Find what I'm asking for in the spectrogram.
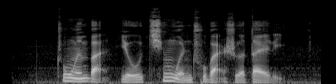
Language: Chinese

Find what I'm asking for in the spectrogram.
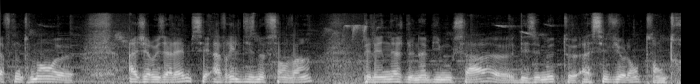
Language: French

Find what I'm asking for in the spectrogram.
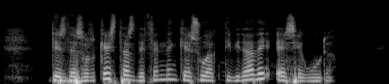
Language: Galician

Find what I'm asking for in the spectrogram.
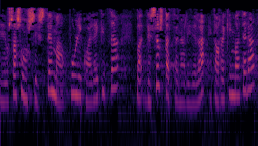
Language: Basque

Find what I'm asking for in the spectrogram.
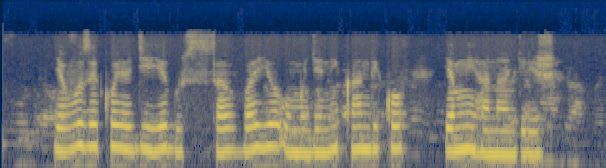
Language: Kinyarwanda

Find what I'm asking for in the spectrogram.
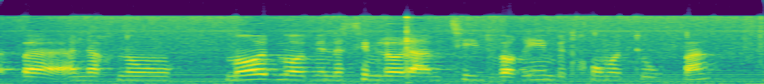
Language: Hebrew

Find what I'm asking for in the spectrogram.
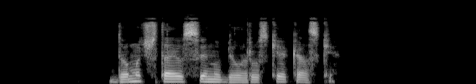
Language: Belarusian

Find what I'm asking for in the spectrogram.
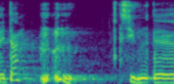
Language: Estonian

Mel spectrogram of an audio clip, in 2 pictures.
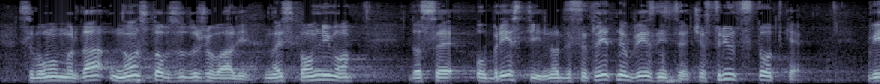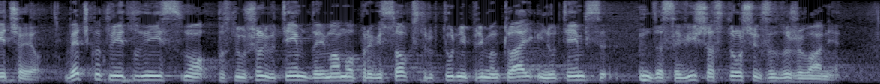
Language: Slovenian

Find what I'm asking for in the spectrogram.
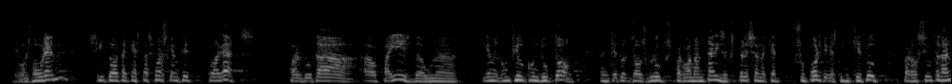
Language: Catalan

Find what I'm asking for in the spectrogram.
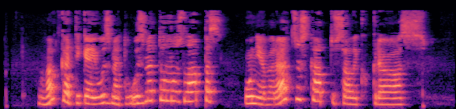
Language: Latvian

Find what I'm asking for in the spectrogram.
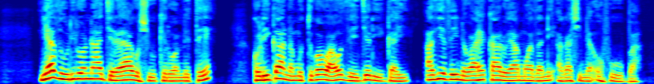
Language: Kikuyu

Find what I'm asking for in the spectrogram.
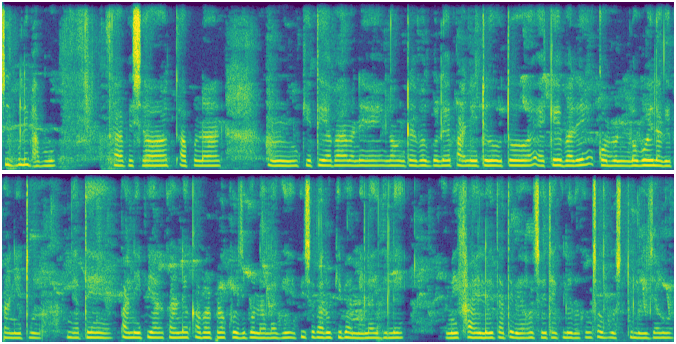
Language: Assamese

